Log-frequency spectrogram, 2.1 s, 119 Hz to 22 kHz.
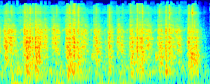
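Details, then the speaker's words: The 750 "Mac" cranks but won't fire, with rhythmic chuffing and weak periodic pull through the intake manifolds; bump starting downhill also failed. Same problem as before, owner suspects the starter clutch, not confirmed. "I've tried bump starting it down the hill as well and getting absolutely nada from it."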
